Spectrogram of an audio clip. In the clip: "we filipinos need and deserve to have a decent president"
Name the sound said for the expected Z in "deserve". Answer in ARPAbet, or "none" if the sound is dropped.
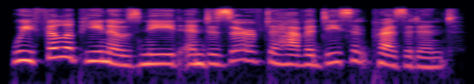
Z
